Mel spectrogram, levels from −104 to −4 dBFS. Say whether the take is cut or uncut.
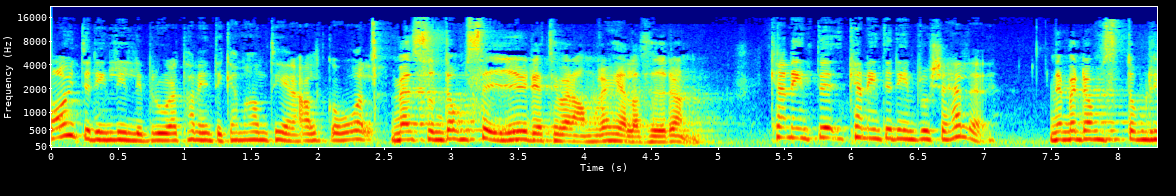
uncut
